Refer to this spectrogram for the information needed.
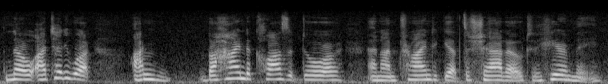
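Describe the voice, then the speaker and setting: An elderly woman, a former actress, talking casually in an interview in a halting, modest, matter-of-fact way. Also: mid-range voice, fairly even intonation, low-quality recording. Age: 70s or older.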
